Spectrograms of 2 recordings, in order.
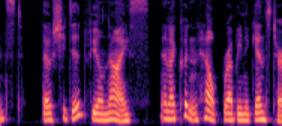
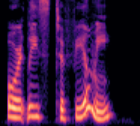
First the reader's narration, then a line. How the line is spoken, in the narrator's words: giggled Mandy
